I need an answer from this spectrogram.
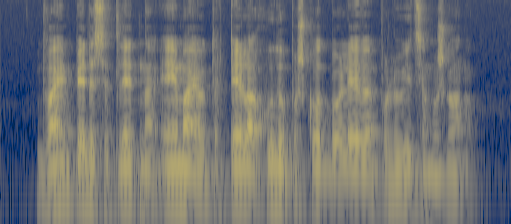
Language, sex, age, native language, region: Slovenian, male, 18-29, Slovenian, Savinja region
